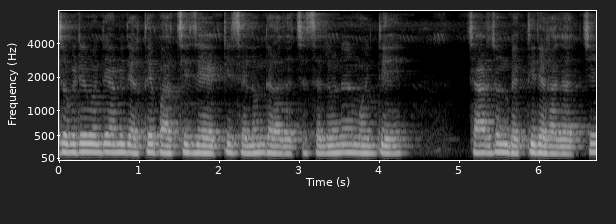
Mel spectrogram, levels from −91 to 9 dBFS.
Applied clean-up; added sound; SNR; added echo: none; none; none; reverberation time 0.7 s.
